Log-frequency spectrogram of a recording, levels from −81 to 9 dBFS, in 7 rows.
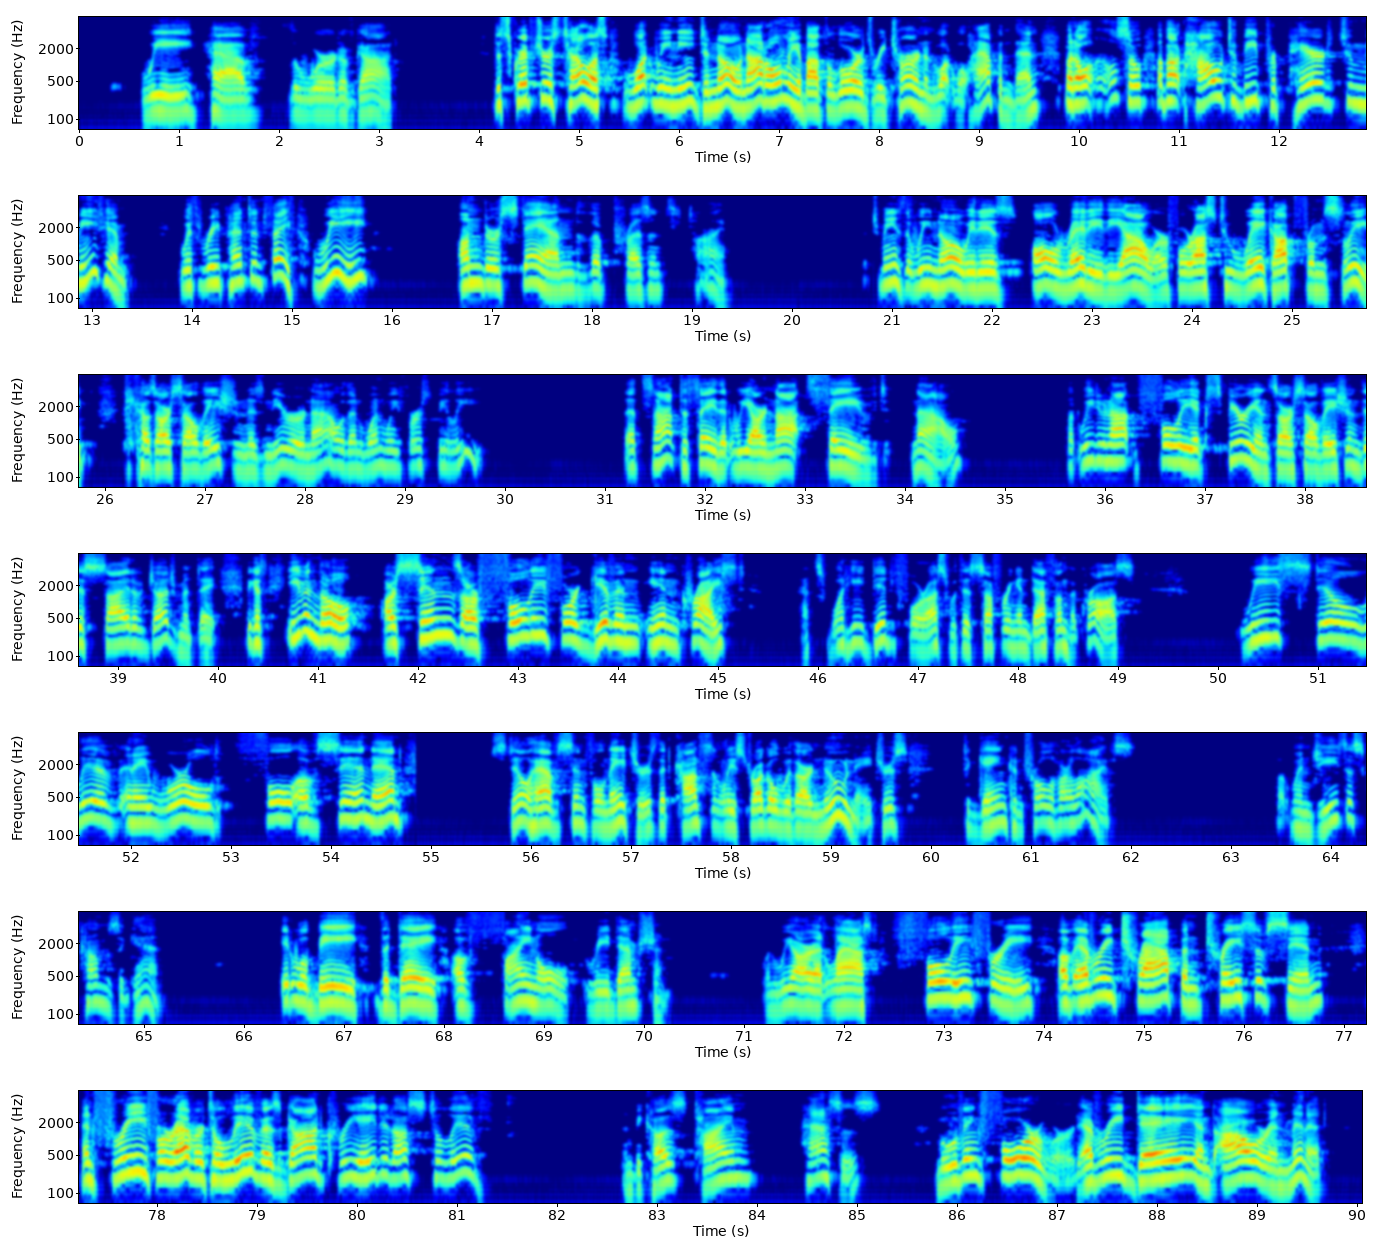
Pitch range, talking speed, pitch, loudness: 130-190 Hz, 130 wpm, 160 Hz, -23 LUFS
